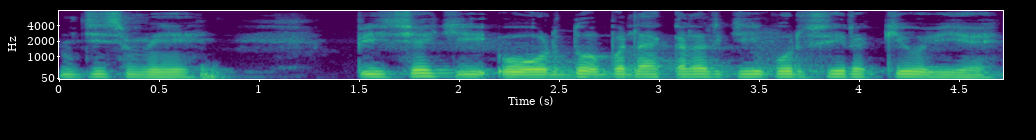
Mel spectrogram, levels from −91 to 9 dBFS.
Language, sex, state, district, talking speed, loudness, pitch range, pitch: Hindi, male, Uttar Pradesh, Saharanpur, 150 wpm, -16 LUFS, 110-120 Hz, 115 Hz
